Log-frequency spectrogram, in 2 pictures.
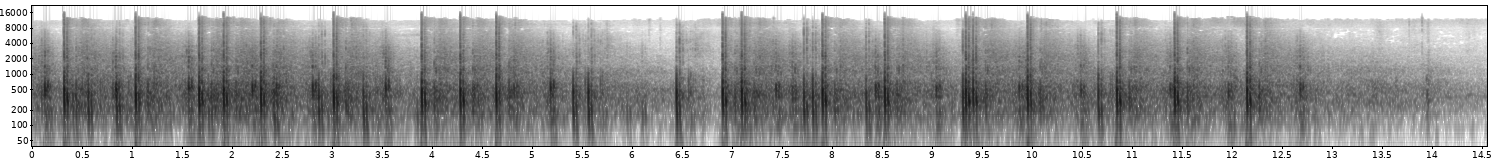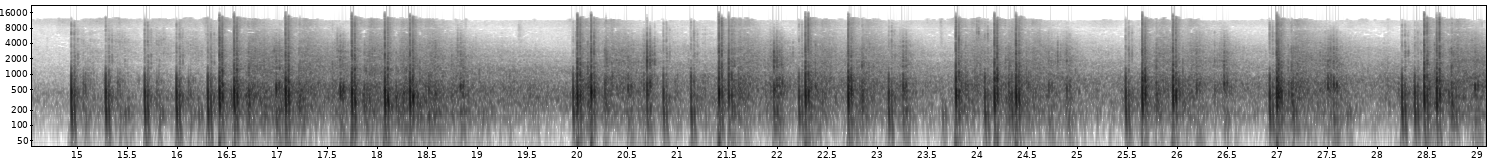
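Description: Klasek 'Fireworks show 212' multi-shot firework battery firing: rapid runs of sharp bangs as its shots launch and burst, broken by a lull of about two seconds halfway through.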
